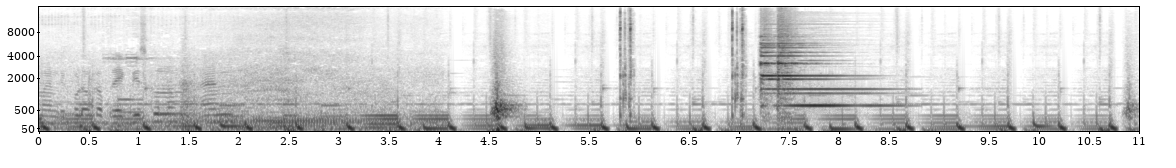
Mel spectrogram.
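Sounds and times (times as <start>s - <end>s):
background music with steady beat: 0.0s - 11.0s
click: 5.8s - 6.0s, 6.9s - 7.2s
bright bell ding: 7.2s - 8.8s.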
